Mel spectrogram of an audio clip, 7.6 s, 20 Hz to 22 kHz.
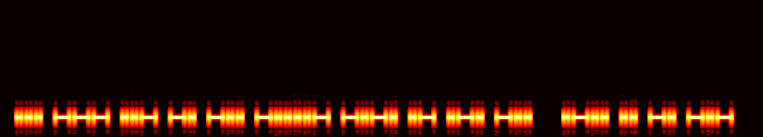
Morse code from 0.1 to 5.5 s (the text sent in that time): SOUND-CARD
